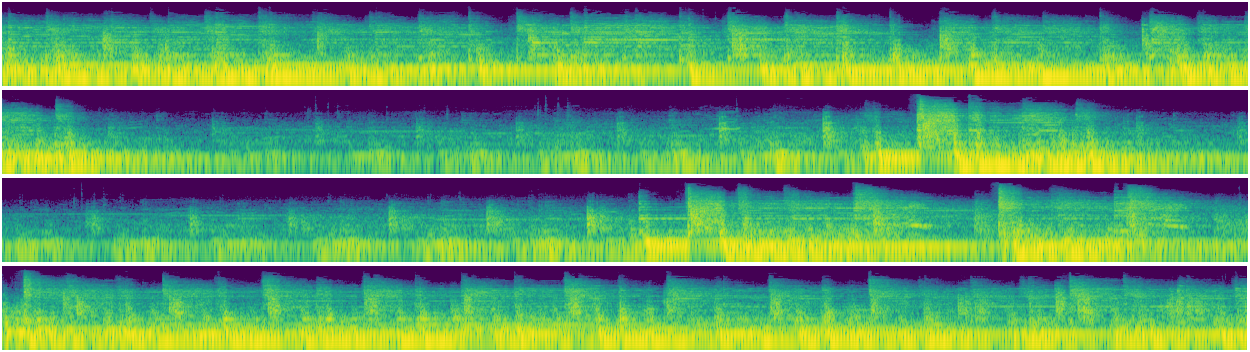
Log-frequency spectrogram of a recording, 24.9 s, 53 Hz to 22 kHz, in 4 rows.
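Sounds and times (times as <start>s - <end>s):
large barrel drums: 0.0s - 24.9s.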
